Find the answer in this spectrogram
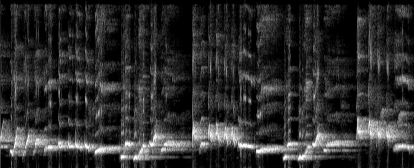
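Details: Continuous fast white-rumped shama song meant to stir other birds to sing, a dense flow of slurred whistles stepping up and down in quick repeated phrases, loud and without pause.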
